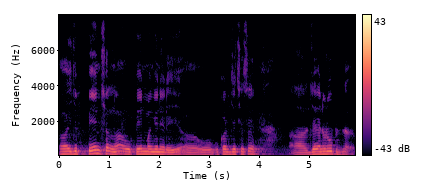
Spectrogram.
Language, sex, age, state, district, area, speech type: Maithili, male, 18-30, Bihar, Madhubani, rural, spontaneous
